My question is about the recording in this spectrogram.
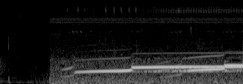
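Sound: common loon call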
